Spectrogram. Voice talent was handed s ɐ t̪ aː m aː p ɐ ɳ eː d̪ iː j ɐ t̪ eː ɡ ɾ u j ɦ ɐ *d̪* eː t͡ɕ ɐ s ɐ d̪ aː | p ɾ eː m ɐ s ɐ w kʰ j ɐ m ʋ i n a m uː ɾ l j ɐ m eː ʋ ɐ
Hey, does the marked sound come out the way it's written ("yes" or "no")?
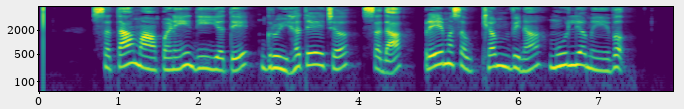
no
